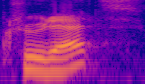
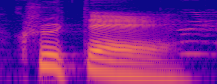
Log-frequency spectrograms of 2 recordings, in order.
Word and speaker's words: crudité: All right, and we have, I don't know how to pronounce this French word, crudettes, crudettes, you can yell at me, it's fine. Crudité.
